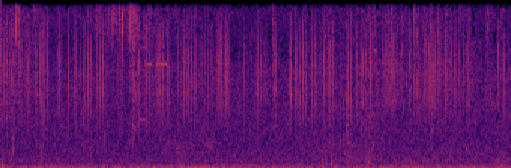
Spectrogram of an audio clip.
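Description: Footsteps tread slowly across a hard, wet floor.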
